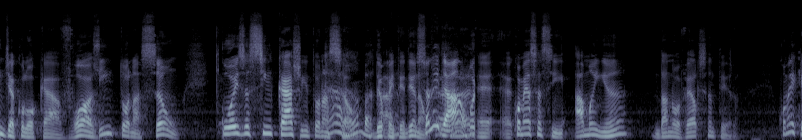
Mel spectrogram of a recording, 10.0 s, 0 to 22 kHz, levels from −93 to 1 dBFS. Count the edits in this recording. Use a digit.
6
